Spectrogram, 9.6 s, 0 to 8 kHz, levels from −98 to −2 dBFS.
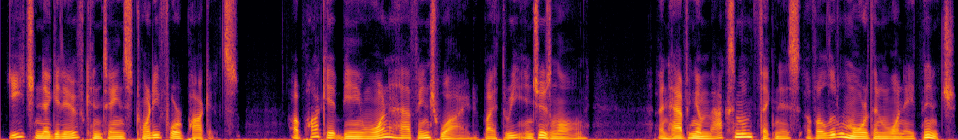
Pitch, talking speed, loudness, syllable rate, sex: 120 Hz, 180 wpm, -17 LUFS, 5.5 syllables/s, male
